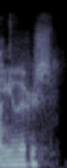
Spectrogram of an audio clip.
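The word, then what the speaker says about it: Eilers: 7, Sally Ehlers, is that how you say it? Yeah. – Ehlers, yeah.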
